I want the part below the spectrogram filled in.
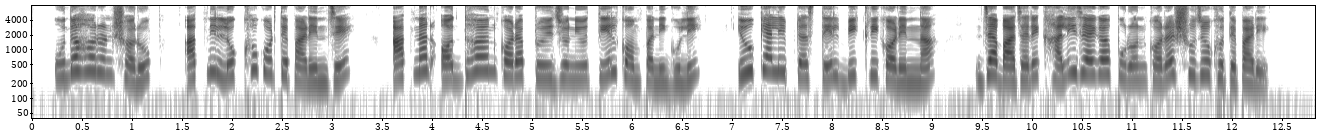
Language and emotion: Bengali, neutral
